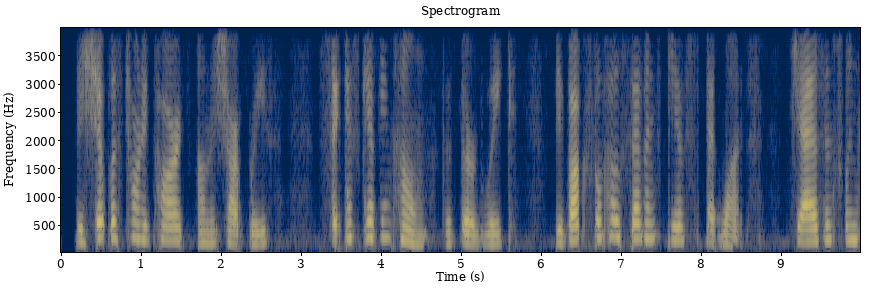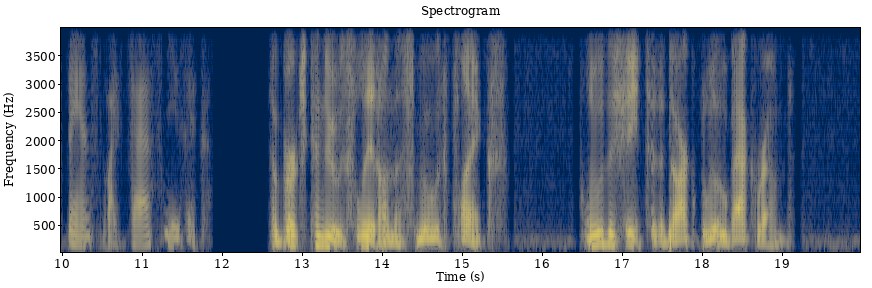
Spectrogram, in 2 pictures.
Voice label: CODEC2 1200 bps, speech, American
